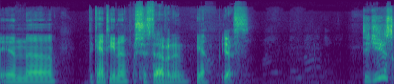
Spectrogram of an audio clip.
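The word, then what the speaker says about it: Shistavanen: We see Shustaban in the cantina? Shistavinin? Yeah. Yes. Did you just correct him on the pronunciation of a species? Yeah. Nerd alert! It wasn't a pronunciation. He dropped a syllable.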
